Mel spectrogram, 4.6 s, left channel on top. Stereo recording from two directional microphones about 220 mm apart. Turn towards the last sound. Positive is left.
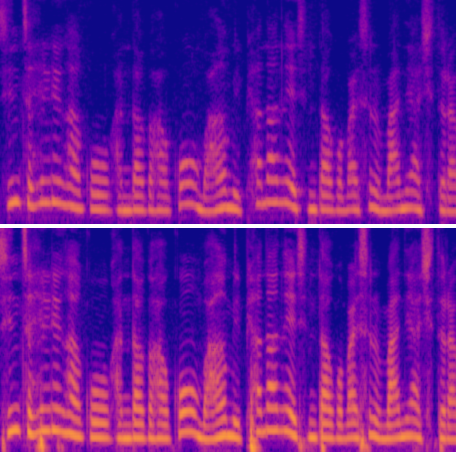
turn(degrees=-35)  # may be behind; listen again after turning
